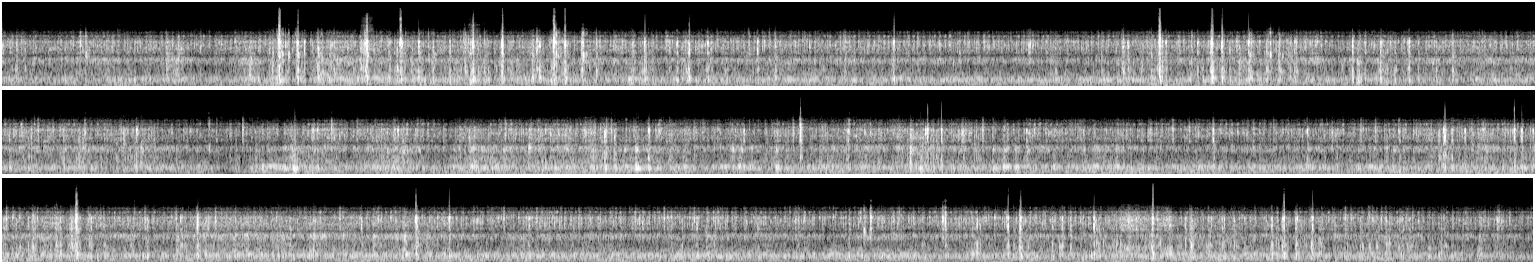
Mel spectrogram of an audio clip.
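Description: Tyres roll and crunch steadily over a gravel track.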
